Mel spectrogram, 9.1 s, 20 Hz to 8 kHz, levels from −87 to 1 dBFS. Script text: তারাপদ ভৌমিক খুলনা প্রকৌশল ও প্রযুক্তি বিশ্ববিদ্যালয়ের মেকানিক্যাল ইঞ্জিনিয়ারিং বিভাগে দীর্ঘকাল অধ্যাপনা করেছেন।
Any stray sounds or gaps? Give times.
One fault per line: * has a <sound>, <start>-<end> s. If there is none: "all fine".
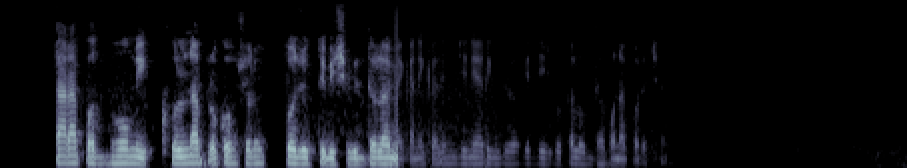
all fine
